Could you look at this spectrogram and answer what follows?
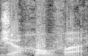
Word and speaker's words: Jehovah: An outstanding feature of these ancient texts is the frequent use of the divine name, the Tetragrammaton, pronounced Jehovah in English.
